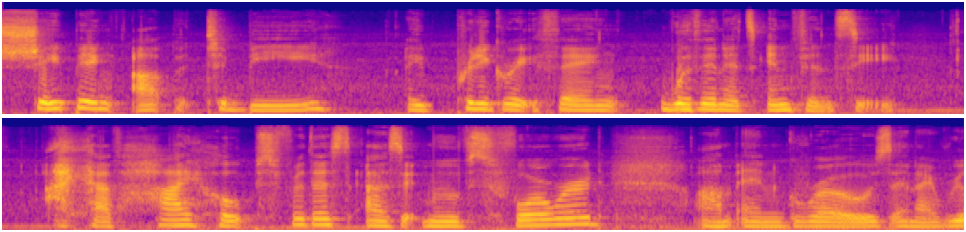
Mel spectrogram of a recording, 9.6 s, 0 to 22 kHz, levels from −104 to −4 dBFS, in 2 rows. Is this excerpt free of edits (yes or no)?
no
